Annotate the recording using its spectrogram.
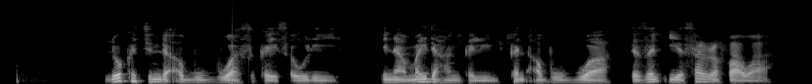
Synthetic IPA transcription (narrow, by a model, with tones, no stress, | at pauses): loː˦kɐ˨t͡ʃɪ˦nda̰˨ʔa̰˨buː˦bʊ˦waː˨sʊ˦ka˨ji˦sʼa˦wɽeː˦ | ʔɪ˦naː˨ma˦jda˨ɦa˦ŋkɐ˨liː˦kɐ˦ŋʔa̰˨buː˦bʊ˦waː˨d̥a˨zɐ˦˨ŋʔɪ˦ja˨sɐ˦rːɐ˨ɸaː˦waː˦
